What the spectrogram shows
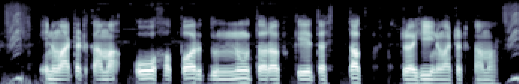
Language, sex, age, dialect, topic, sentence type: Bhojpuri, male, <18, Western, banking, statement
